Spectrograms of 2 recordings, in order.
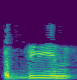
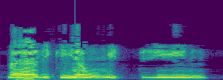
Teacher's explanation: الدال والتاء من مخرج واحد، الدال محبوسة الصوت، التاء فيها همس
